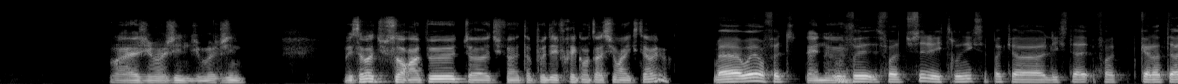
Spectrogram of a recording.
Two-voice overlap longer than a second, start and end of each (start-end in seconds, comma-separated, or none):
none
